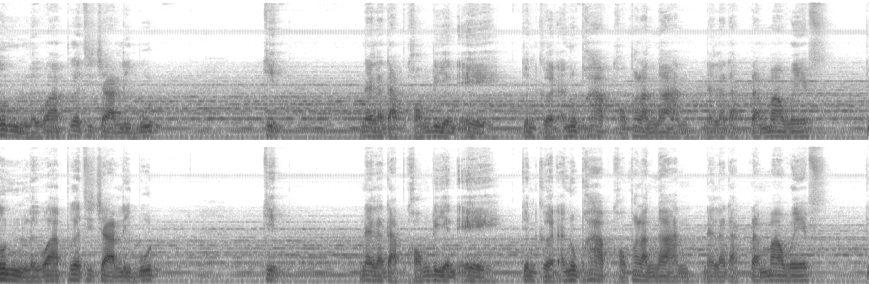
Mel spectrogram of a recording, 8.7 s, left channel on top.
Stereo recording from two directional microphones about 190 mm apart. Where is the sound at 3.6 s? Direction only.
35° right (ahead or behind).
